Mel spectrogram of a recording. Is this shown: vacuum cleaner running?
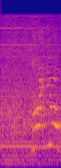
yes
